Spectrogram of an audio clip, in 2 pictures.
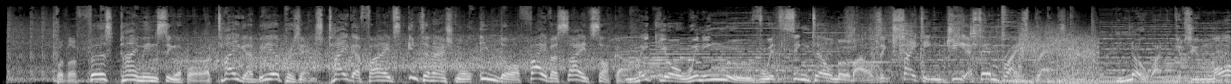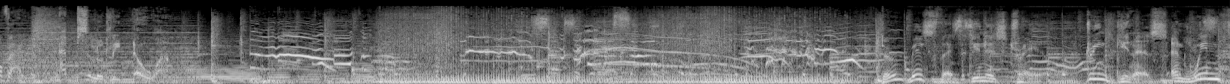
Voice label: Mid Atlantic AU English Voice Sample, English Australian Male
